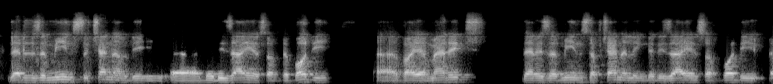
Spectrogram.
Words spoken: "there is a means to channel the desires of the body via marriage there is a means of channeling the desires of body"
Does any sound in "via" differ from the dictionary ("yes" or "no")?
no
